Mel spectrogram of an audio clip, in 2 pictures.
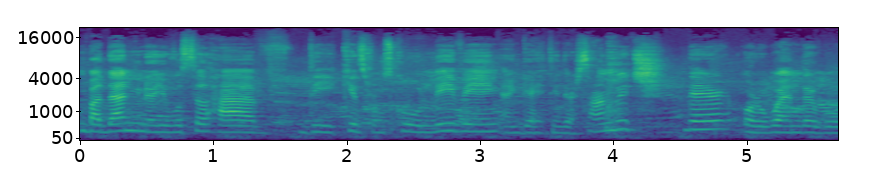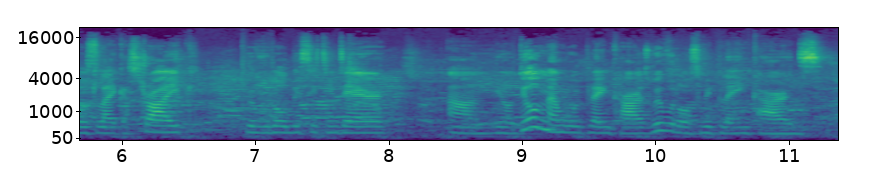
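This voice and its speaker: Speech in an Italian accent at a moderate pace, ordinary pitch variation, music in the background. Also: woman, medium pitch for a woman. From Italy. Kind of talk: casual interview.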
